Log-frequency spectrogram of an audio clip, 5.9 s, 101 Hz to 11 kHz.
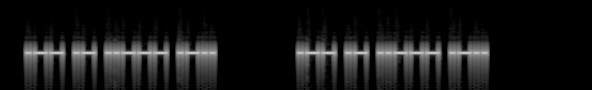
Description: Morse code, heard as a keyed tone, about 30 wpm, 700 Hz. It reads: WA2L WA2L
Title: USA Call Signs - 4 Characters - Repeated 2x - 30wpm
